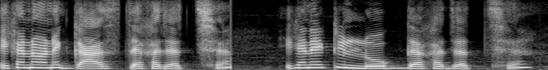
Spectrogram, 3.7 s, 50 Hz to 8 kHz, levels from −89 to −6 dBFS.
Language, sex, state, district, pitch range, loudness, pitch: Bengali, female, West Bengal, Cooch Behar, 225-320 Hz, -16 LUFS, 265 Hz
